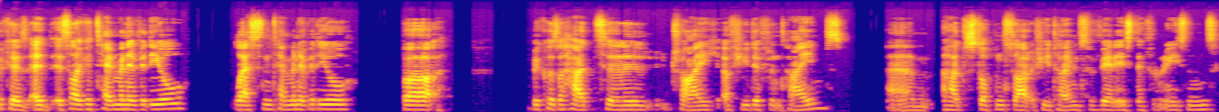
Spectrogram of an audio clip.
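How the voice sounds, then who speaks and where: A woman with a British accent, very deep and low in pitch, at a moderate pace, in a monotone, flat intonation. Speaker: crafting podcaster. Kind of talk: casual chat.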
